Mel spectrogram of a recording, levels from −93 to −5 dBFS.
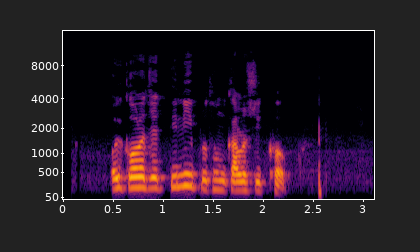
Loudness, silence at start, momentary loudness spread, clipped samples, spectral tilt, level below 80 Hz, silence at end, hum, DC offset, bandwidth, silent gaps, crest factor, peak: -29 LUFS; 0.5 s; 24 LU; under 0.1%; -7.5 dB/octave; -74 dBFS; 0.55 s; none; under 0.1%; 8.6 kHz; none; 18 dB; -12 dBFS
